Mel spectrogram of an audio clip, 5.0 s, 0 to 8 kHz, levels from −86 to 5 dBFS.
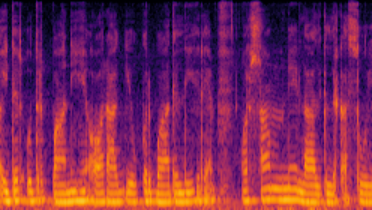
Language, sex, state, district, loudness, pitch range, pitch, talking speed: Hindi, male, Bihar, Patna, -15 LUFS, 125-145 Hz, 135 Hz, 205 wpm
